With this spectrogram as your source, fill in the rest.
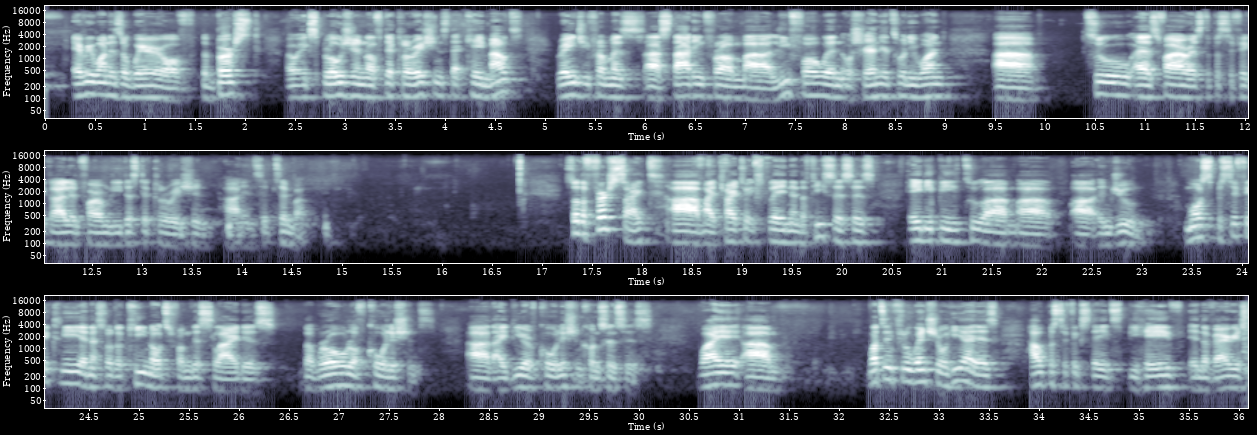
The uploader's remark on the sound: This panel at the 2018 Pacific Update (held in Suva on 5 and 6 July)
